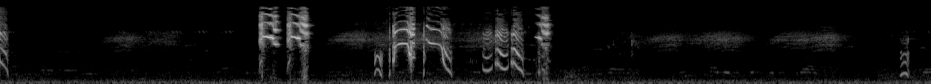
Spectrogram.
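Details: Talking Indian ringneck parakeet: quiet stretches broken by two sharp squawks, then a run of wavering, speech-like syllables with bending pitch, and a last faint note near the end.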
